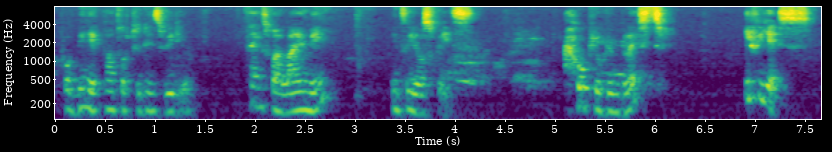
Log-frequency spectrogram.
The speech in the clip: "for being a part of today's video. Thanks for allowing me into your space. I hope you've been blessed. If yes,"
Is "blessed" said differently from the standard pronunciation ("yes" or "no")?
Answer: no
